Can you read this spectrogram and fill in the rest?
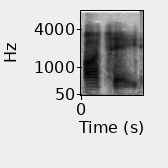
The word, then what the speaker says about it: ate: And I think I read somewhere that the Greek word is ate, A-T-E, long E.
